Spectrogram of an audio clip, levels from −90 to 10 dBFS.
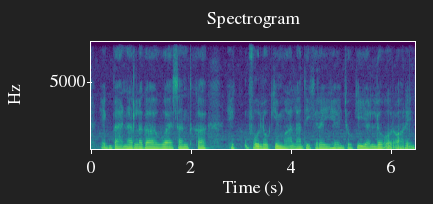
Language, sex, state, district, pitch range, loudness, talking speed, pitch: Hindi, male, Bihar, Jamui, 135-145 Hz, -15 LUFS, 185 wpm, 140 Hz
